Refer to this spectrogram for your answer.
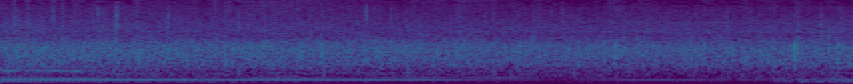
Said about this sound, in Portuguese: Quem quer confiar em Deus aqui, dê um aplauso.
